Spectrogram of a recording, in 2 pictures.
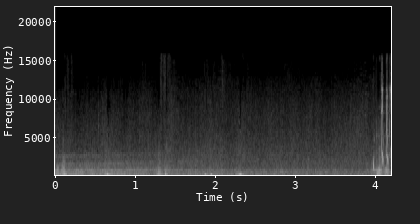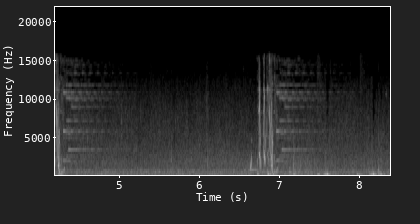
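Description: Light footsteps tap on a wooden floor.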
